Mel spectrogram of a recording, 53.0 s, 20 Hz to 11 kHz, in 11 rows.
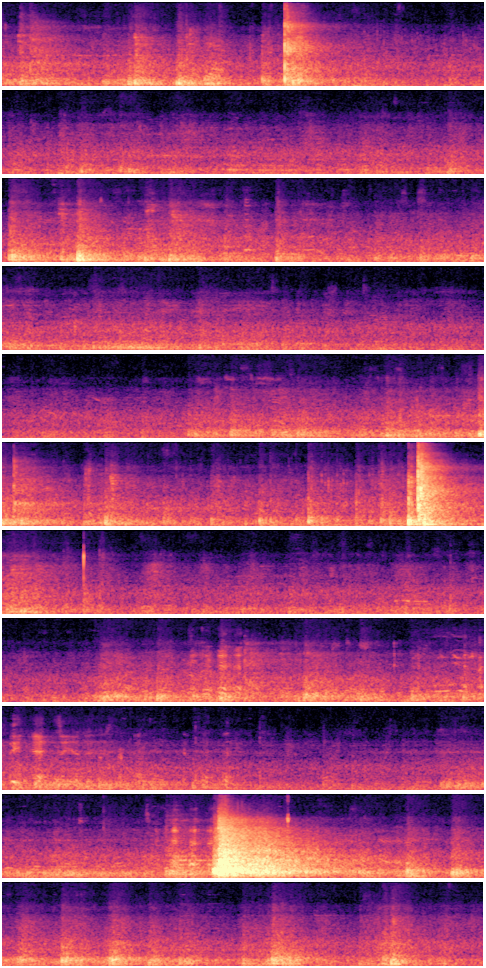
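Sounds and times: horse hooves cantering on sand: 0:00.0 - 0:53.0.

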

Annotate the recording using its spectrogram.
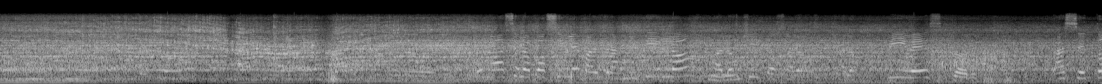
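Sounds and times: vehicle engine and tyre noise: 0:00.0 - 0:11.0.

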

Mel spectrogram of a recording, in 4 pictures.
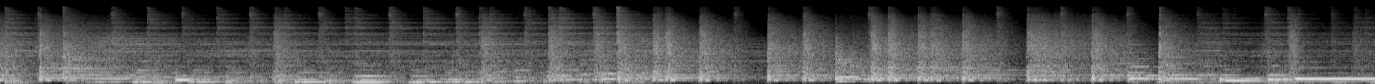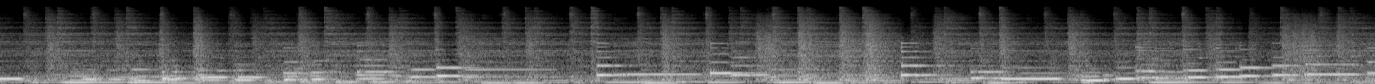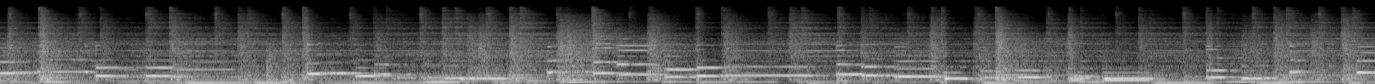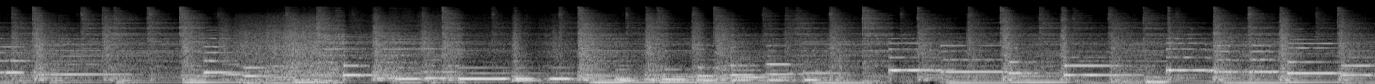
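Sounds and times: bass line: 0:00.0 - 0:06.8, 0:11.0 - 0:55.0
jazz drumming: 0:00.0 - 0:55.0
pitched accompaniment notes: 0:00.1 - 0:06.6, 0:11.3 - 0:21.9, 0:22.7 - 0:55.0.

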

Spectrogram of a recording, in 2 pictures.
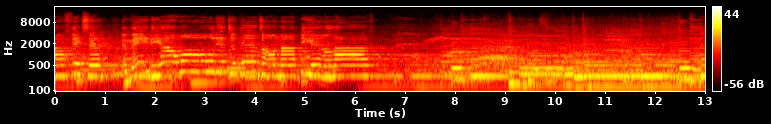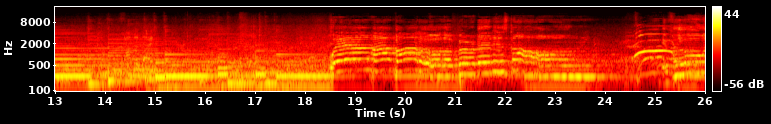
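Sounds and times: acoustic guitar playing: 0:00.0 - 0:26.0.

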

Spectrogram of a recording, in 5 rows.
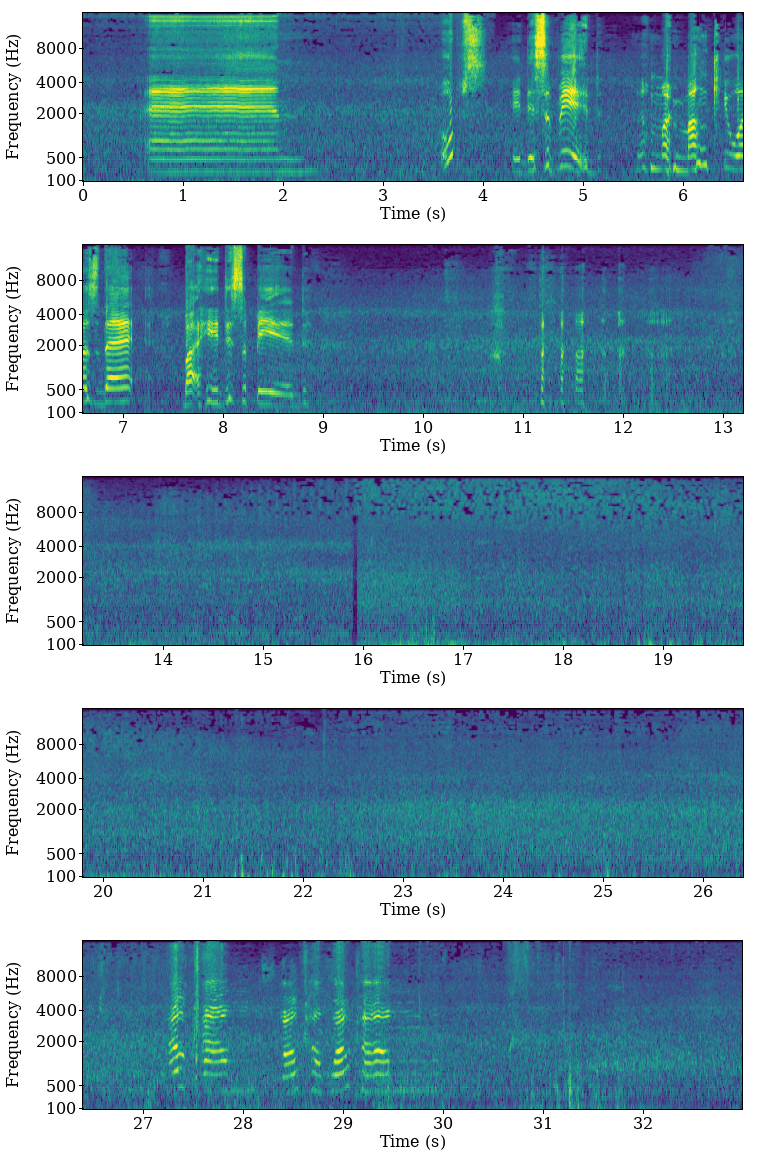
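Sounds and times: outdoor city noise: 0:00.0 - 0:32.9
wind buffeting microphone: 0:00.0 - 0:32.9
person laughing: 0:10.7 - 0:12.7.

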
